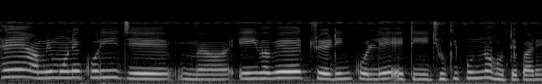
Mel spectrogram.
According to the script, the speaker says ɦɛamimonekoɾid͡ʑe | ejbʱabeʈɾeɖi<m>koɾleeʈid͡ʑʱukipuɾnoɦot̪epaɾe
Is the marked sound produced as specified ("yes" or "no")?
no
